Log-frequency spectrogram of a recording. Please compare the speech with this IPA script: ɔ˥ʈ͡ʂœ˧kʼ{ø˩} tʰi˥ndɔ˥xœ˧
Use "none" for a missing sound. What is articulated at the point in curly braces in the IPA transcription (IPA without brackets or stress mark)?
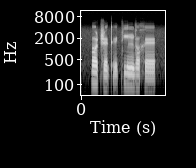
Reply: ø˩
